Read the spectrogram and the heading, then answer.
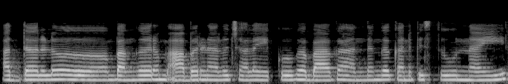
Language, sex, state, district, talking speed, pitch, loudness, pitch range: Telugu, female, Andhra Pradesh, Manyam, 105 wpm, 210 Hz, -16 LUFS, 200-215 Hz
